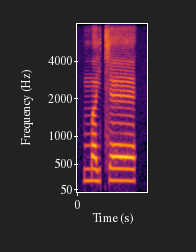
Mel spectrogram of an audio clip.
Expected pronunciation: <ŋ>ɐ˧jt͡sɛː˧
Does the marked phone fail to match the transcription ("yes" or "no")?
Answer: yes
